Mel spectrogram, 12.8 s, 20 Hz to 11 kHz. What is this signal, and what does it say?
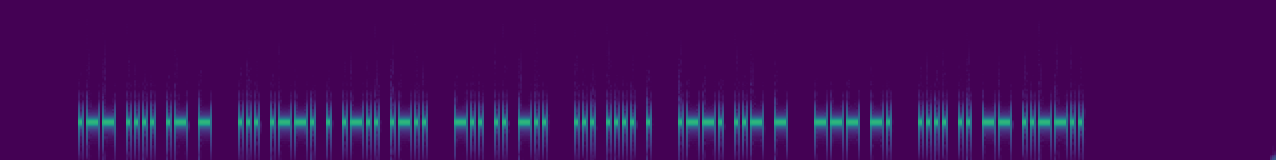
Morse code, heard as a keyed tone, about 32 wpm, 700 Hz. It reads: WHAT SPELL DID SHE PUT ON HIM?
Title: Sentences from Top 1000 Words - Review Part 1 - 30wpm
